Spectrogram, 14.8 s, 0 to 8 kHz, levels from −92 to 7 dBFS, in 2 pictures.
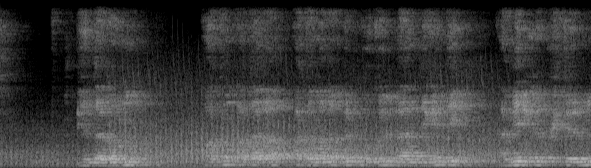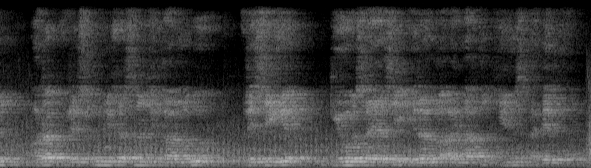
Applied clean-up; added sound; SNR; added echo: none; Aircraft; 10 dB; reverberation time 1.2 s.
